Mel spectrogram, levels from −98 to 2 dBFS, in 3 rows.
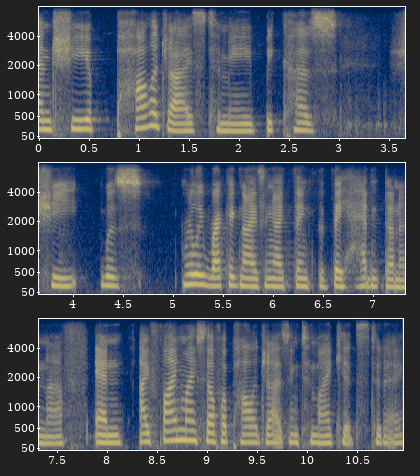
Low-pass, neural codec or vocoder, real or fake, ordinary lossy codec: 7.2 kHz; none; real; Opus, 24 kbps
